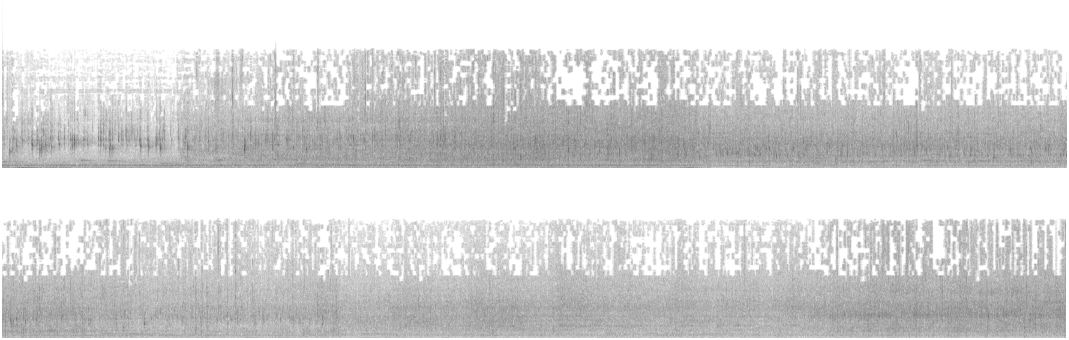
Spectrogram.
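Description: Marinated beef slices sizzling in hot oil in a wok as they are stir-fried, a steady hiss like rain. It swells a few seconds in as the meat hits the oil, eases somewhat midway and swells again near the end.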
